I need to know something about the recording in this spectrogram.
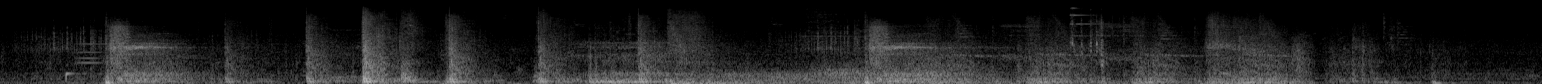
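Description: Spell blasts and weapon hits crackle and boom in quick bursts.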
